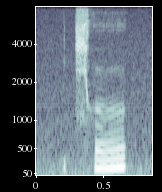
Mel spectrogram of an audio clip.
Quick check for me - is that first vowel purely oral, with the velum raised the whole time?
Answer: yes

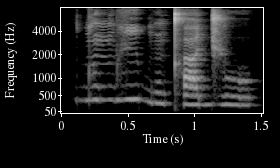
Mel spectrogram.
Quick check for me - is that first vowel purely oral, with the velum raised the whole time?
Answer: no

